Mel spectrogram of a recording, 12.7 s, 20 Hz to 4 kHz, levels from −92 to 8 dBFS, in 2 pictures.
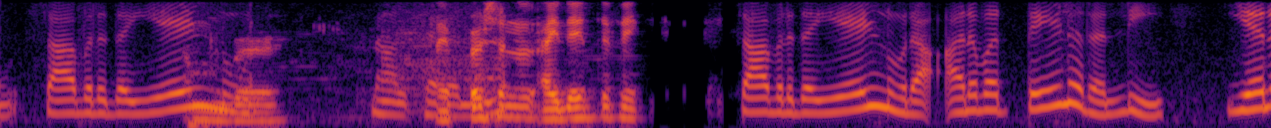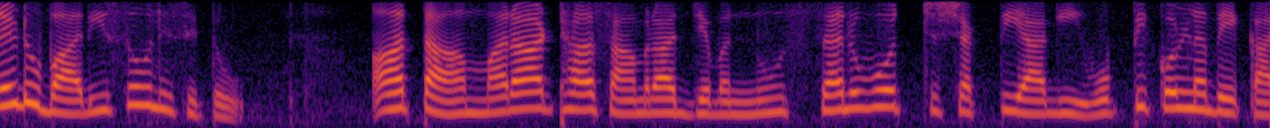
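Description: Right at 1.23 to 1.27 s there's a faint echo leak, a copy of the talk arriving about 337 ms late, most likely from a loudspeaker at the far end whose echo canceller let some through. It comes back at 2.0 to 2.55 s, loudest there at about 20 dB under the main signal, and again at 3.53 to 3.63 s, very faint. Straight after, the speech gets suppressed in double talk at 1.27 to 1.92, 2.54 to 2.6, 2.8 to 3.26 and 3.63 to 3.7 s. The canceller likely couldn't tell the talker from the echo, so it ducked both. You hear the speech plunge, by roughly 40 dB at worst and less in the last dip, breaking into pieces.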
